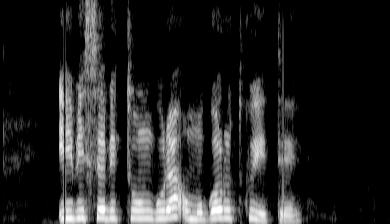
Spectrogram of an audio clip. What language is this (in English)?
Kinyarwanda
